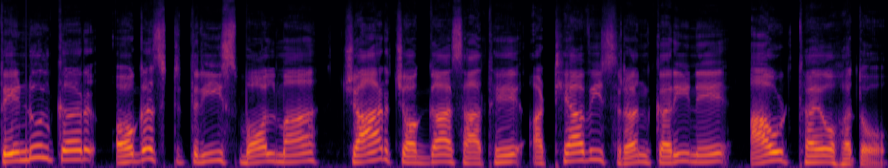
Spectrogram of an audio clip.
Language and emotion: Gujarati, neutral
